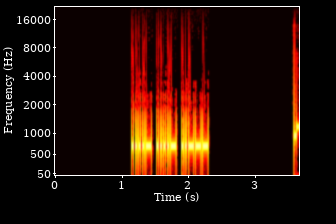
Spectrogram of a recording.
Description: Morse code, heard as a keyed tone, about 44 wpm, 700 Hz. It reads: 442
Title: Numbers - 3-Digit 45wpm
